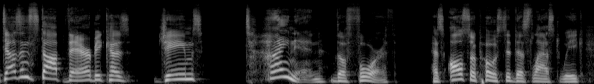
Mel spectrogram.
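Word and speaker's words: Tynion: everyone this is James tinan I 4th I'm sick of people saying tinan it's not tinan you just heard it it's tinan Let's Play It Again James tinan I fourth one of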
